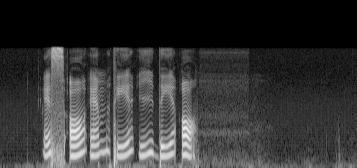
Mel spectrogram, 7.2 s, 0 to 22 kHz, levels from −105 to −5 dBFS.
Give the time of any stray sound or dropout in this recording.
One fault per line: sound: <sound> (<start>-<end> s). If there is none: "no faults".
no faults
